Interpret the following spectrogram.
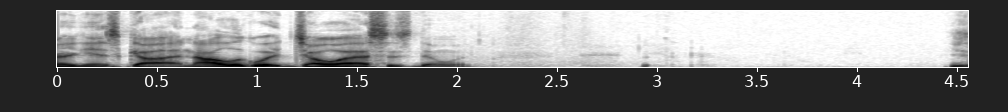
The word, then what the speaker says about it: Joash: Gotta make sure you pronounce the H.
